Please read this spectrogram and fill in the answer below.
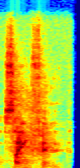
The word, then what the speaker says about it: Seinfeld: No, Seinfeld. – Seinfeld. – Sí, chequenlo. Búscalo ahorita mismo y vas a ver, no hay ninguna I en la segunda sílaba.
